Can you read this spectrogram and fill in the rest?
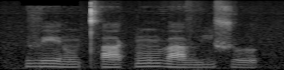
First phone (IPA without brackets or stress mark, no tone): v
